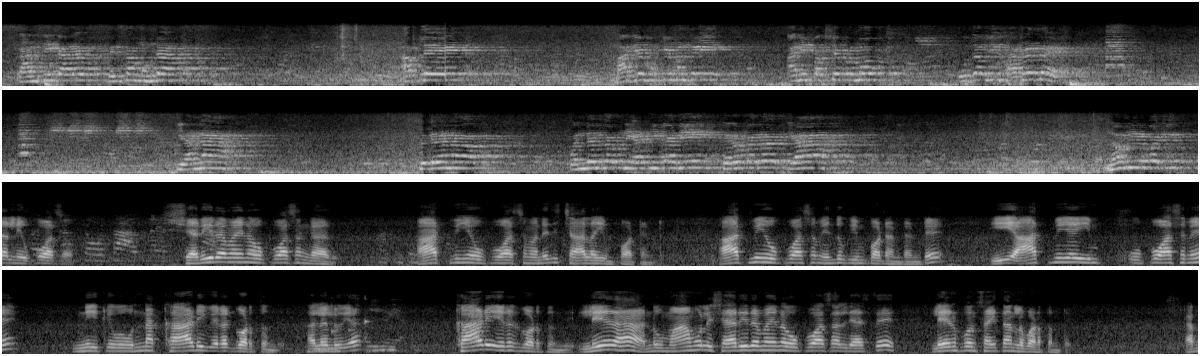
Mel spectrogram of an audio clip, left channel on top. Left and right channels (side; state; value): both; different; correlation -0.01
